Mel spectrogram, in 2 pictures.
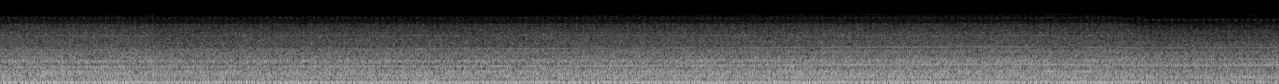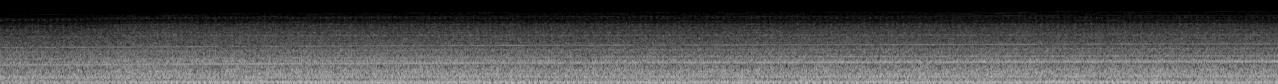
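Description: The engine of a JCB tractor in Farming Simulator 2015 gives a loud, continuous low-pitched drone with a steady whine. It holds almost unchanged for the full twenty-five seconds, with only a brief dip near the middle.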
